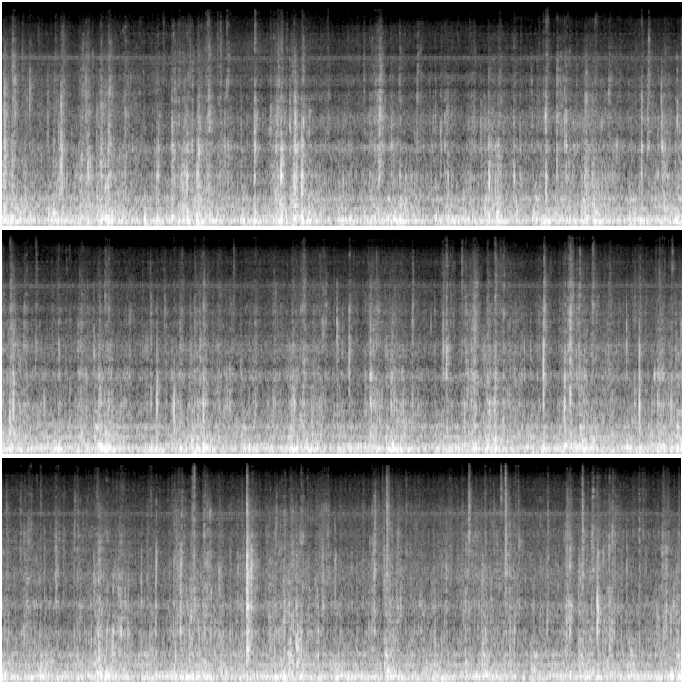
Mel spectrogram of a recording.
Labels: Could this be the sound of a washing machine?
yes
